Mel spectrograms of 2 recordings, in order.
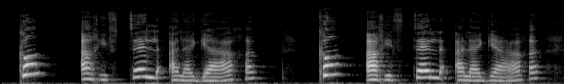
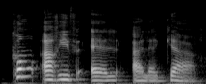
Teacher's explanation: Okay, so we've got to make a liaison. And because there is no consonant at the end of arrive and no consonant at the beginning of elle, okay, we've got to add one in the middle. And we add a T.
